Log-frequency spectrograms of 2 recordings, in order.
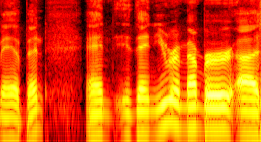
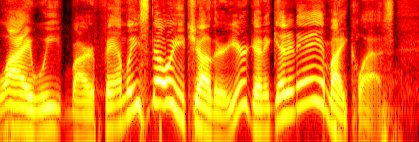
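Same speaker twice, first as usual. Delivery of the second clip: imitated nasal, nasally voice, pitched higher; 3 semitones higher, 4 dB louder than usual. Retelling what an english teacher said on the first day: imitating a teacher's nasal voice. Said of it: "she had kind of this nasally voice".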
